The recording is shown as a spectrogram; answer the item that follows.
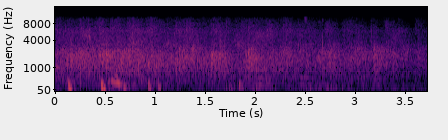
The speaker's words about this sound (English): We'll give you a little round of applause for that. Well done.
